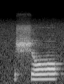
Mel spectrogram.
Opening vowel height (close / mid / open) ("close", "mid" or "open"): mid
